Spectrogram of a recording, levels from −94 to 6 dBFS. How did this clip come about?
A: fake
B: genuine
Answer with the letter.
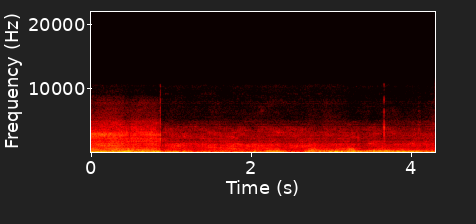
A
